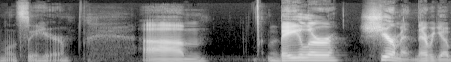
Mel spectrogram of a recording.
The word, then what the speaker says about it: Baylor Scheierman: Baylor Scheierman, I think is how you say his name. Let's see here. Baylor Scheierman. There we go. Baylor Scheierman.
